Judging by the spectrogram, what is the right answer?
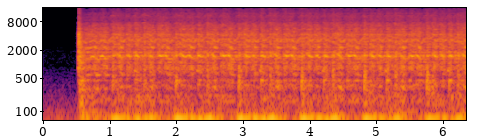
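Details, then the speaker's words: LS-swapped Ford Model A hot rod, first start attempt with about a gallon of fuel in a new tank: loud steady lumpy cranking that never fires; owner suspects no fuel and plans to check power to the fuel pump, unconfirmed. "First guess is it doesn't sound like it has any fuel."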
